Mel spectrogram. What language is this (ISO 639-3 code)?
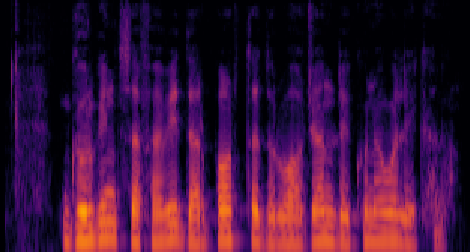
pus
